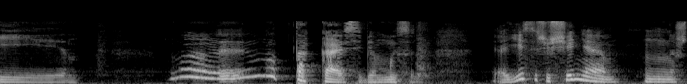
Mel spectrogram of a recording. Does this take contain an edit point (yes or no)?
no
